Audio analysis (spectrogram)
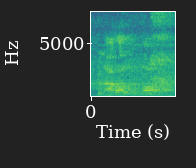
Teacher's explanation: নুনের উপরে কি খাড়া জবর আছে? অনেকে এই আয়াত পড়তে নারাল্লাহ না করে টান দেয়, নাতে টান হবে না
